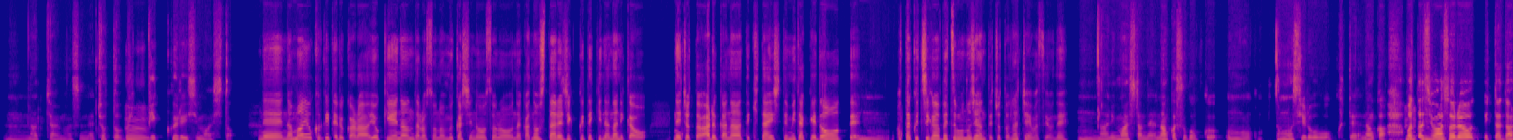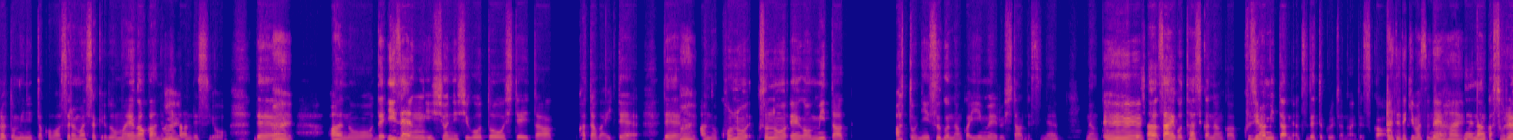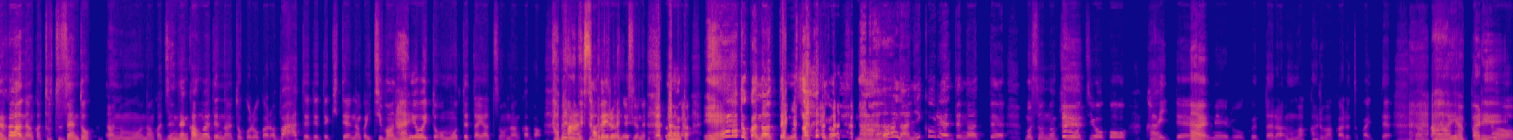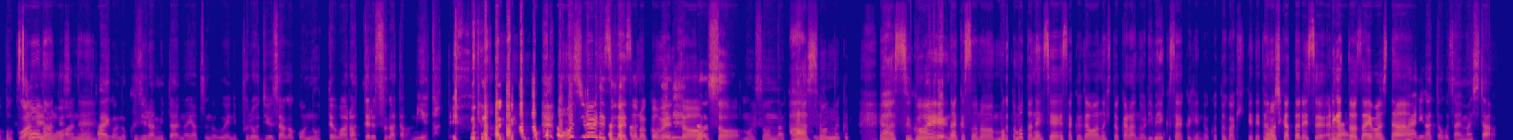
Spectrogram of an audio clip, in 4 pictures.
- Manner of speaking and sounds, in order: in English: "ノスタルジック"; laughing while speaking: "食べるんですよね"; laugh; laughing while speaking: "もう最後"; laugh; laugh; tapping
- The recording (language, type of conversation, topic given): Japanese, podcast, リメイク作品が増えている理由を、あなたはどう見ていますか？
